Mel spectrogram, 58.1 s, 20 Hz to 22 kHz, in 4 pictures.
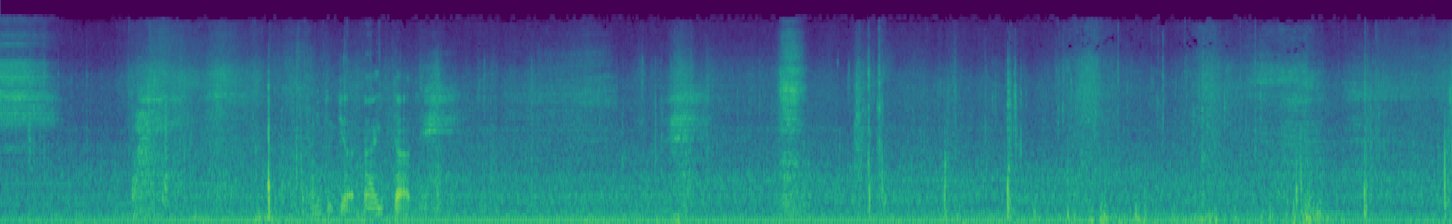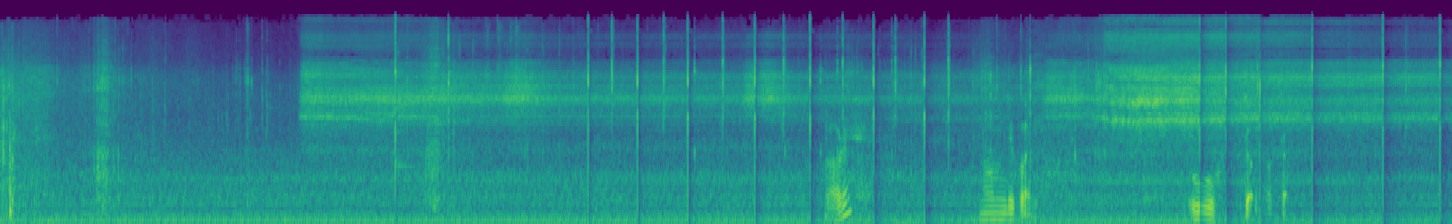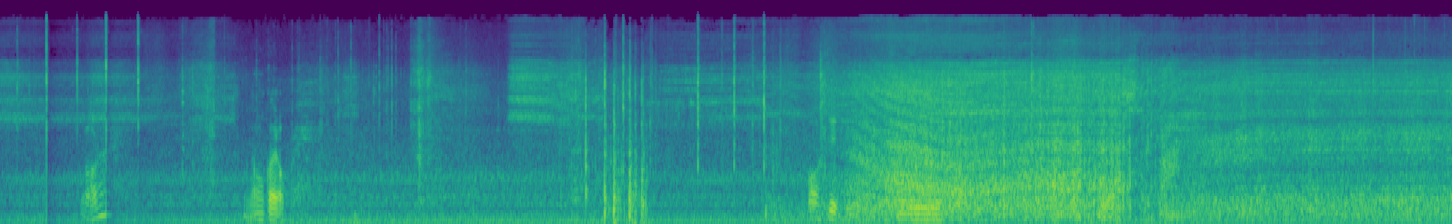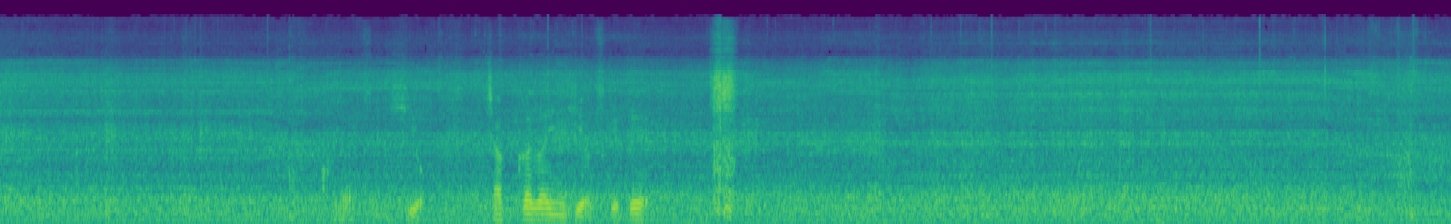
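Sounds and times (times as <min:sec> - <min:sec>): gas hissing from lighter: 0:00.0 - 0:00.6, 0:07.8 - 0:08.2, 0:17.5 - 0:31.4, 0:33.2 - 0:58.0
lighter igniter clicking: 0:17.6 - 0:30.9, 0:34.2 - 0:48.4, 0:49.0 - 0:58.0.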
